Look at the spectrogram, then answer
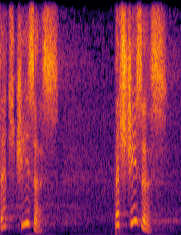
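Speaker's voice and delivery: slow, soft, hushed whisper under the breath. Retelling leaning down to the kids during Mass: imitating a whisper. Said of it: "lean down and just whisper to my kids".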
